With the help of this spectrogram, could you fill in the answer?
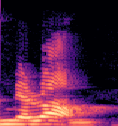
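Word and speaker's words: meringue: we pronounce this m-e-r-i-n-g-u-e as but the proper pronunciation of this is merong the dried eggs are used primarily as ingredients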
